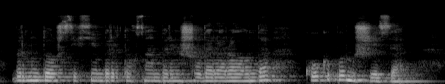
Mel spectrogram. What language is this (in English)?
Kazakh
